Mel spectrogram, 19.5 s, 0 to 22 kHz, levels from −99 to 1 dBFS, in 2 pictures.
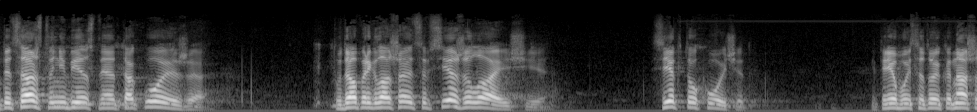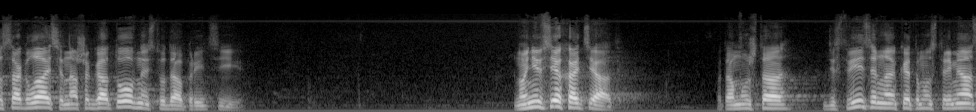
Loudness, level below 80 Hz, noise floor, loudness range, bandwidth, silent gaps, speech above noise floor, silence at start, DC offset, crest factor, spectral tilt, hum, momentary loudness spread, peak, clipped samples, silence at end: -23 LUFS; -64 dBFS; -65 dBFS; 8 LU; 11 kHz; none; 42 dB; 0 s; under 0.1%; 22 dB; -6.5 dB/octave; none; 17 LU; -2 dBFS; under 0.1%; 0 s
